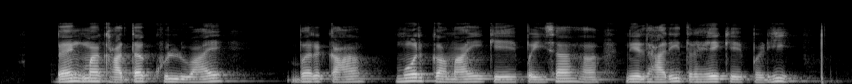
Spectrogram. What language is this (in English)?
Chhattisgarhi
